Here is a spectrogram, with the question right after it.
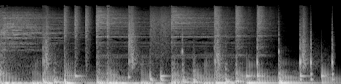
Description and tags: tb303-loop
A loop using two TS404 plugin instances, both set to emulate the TB303 bass synth, and a drum loop.
drum-loop, tb303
